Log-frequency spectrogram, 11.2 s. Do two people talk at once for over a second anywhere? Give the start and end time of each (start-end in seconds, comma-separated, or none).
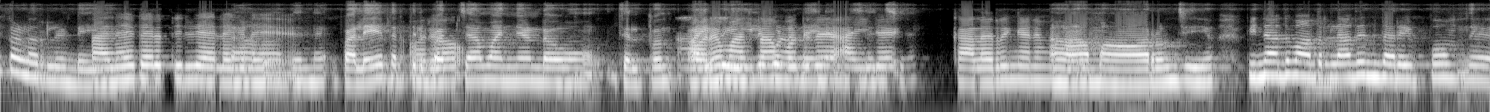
5.2-6.7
